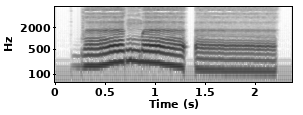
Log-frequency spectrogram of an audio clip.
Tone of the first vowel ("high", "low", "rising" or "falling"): rising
